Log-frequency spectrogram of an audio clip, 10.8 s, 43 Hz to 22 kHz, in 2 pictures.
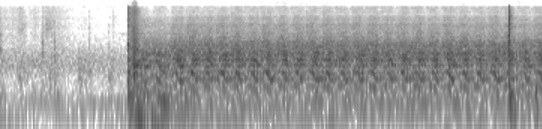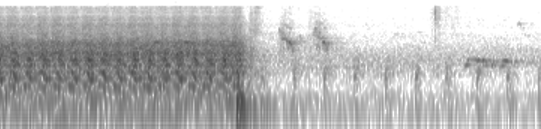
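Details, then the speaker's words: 1967 Jaguar Mark II off the road 20+ years, after valve cover and gasket work; starter cranks steadily about six seconds but never fires, and fuel leaks afterward; cause not confirmed. "It won't start. Not surprised. but I would like to see."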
